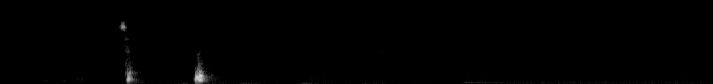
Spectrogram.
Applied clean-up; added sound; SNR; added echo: neural mask model DeepFilterNet 3.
